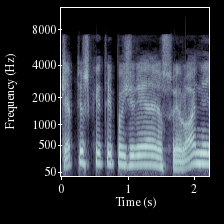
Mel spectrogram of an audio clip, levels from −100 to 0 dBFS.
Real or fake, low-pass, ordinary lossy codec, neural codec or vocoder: fake; 7.2 kHz; AAC, 32 kbps; codec, 16 kHz, 2 kbps, FreqCodec, larger model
